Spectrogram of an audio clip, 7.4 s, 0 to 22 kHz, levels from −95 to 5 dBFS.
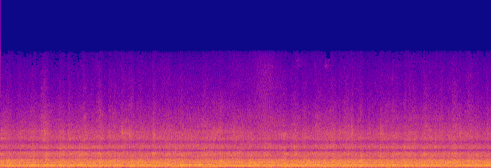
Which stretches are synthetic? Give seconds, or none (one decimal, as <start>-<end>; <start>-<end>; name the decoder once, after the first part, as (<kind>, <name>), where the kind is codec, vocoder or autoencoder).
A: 2.4-4.3 (autoencoder, DAC-VAE)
